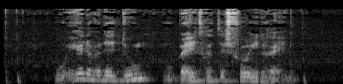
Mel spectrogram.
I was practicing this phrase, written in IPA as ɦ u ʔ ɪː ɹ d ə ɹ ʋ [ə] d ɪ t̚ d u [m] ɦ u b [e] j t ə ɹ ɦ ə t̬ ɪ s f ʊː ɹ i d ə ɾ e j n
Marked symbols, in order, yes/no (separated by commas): yes, no, yes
